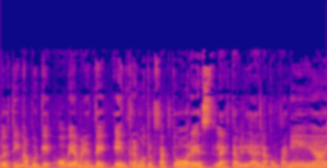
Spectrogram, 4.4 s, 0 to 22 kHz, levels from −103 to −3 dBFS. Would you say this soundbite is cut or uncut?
uncut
